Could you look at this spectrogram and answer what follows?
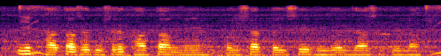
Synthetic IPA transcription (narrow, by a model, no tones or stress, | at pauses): eːkʰːaːt̪ased̪usɾekʰaːt̪amẽpəɪsakəɪsebʱeːd͡ʒəld͡ʒasəkeːlaː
